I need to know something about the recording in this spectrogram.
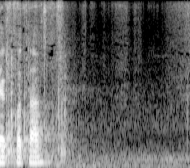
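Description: A man's voice for under a second, then faint rustling of the paper pages of a land deed being handled.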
